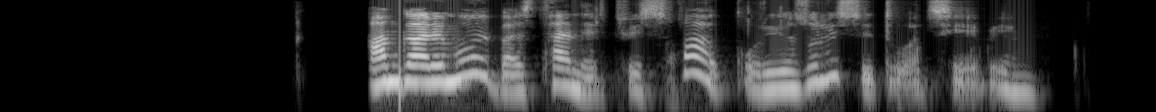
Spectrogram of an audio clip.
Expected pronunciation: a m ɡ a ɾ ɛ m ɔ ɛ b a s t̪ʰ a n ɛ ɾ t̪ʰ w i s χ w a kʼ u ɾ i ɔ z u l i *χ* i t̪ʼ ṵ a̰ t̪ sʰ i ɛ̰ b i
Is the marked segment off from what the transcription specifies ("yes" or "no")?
yes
